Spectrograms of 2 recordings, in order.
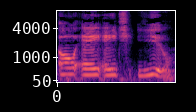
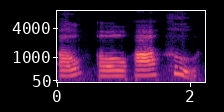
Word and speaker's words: Oahu: in a vowel and every time you say a Hawaiian word every one of the vowels are pronounced you got that so like if you look at Oahu which is where we lived it's o-a-h-u so Oahu that's o o ah who got that now when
